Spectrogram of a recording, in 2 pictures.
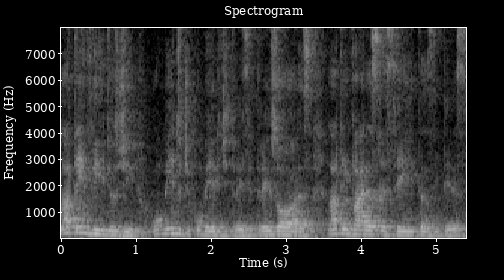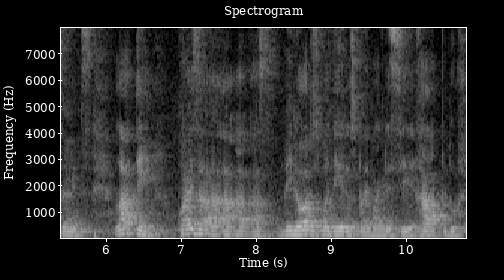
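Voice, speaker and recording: A man's fairly high voice at a fairly slow pace, ordinary pitch variation, with audible room echo and noticeable background noise. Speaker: doctor. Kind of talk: live stream Q&A. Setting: Instagram live stream.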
